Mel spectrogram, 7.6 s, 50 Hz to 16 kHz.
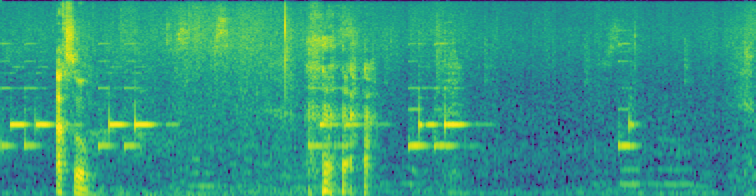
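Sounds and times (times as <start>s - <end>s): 
phone timer alarm beeping in short electronic tone pairs: 0.0s - 1.8s, 3.2s - 5.0s, 6.2s - 6.4s
speech: 0.6s - 1.1s, 3.2s - 3.8s
burst of laughter: 3.0s - 3.9s.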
